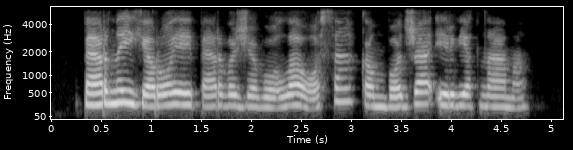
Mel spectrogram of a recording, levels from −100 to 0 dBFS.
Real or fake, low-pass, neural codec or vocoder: real; 5.4 kHz; none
